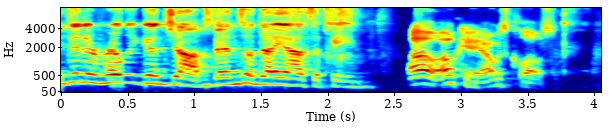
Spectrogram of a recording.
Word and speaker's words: benzodiazepine: anxiety epilepsy neuralgia withdrawal symptoms from opiates or benzodiazepine i don't know if i know how to pronounce that last one debbie debbie could probably help me with that you did a really good job benzodiazepine oh okay i was close um why else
